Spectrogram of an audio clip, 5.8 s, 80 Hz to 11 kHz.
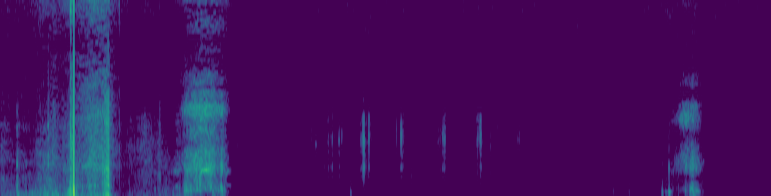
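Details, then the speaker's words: Sneezing with a bad head cold: one forceful wet sneeze then a shorter second burst, quiet with a faint sniff; unbearable nasal tickle, dripping nose, sneezed about 30 times that day. "I'm so sick. I need to sneeze again. I need to sleep. The tickle is unbearable."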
